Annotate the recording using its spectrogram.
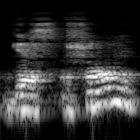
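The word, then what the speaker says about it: Guerschon: c'est G ch et prononcer bien G chum et G U E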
